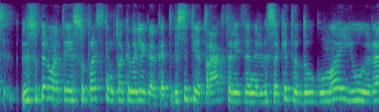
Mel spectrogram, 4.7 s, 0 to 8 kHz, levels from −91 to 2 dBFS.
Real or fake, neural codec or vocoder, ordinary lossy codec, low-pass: real; none; MP3, 64 kbps; 7.2 kHz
